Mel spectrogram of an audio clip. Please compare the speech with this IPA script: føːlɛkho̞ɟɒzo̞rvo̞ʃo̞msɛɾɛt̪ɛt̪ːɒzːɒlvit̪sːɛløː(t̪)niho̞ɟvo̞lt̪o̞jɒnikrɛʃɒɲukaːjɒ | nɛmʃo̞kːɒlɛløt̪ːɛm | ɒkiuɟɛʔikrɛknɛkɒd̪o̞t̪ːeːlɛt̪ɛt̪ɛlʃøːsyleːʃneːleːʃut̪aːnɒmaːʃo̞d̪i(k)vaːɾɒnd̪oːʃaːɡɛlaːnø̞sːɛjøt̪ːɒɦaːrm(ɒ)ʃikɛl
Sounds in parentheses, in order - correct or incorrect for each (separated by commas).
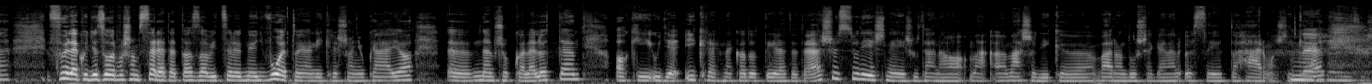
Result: incorrect, correct, correct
